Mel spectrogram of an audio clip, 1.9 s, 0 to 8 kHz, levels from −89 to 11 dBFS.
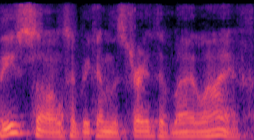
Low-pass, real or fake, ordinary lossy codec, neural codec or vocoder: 7.2 kHz; fake; AAC, 32 kbps; codec, 24 kHz, 3 kbps, HILCodec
